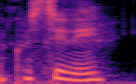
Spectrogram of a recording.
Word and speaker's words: crostini: C-R-O. – Yeah. – Did I say it right? – Yeah, Crostini.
